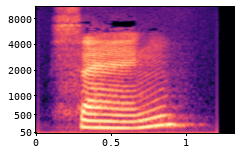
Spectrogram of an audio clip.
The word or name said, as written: SANG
